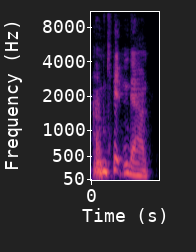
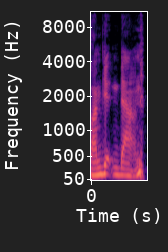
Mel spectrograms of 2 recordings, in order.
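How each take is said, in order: First: Laughing through the words; amused, half-laughing reply. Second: Said in the usual way. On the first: Real, not acted. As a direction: giggle it out while ducking. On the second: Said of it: "I'm serious".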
